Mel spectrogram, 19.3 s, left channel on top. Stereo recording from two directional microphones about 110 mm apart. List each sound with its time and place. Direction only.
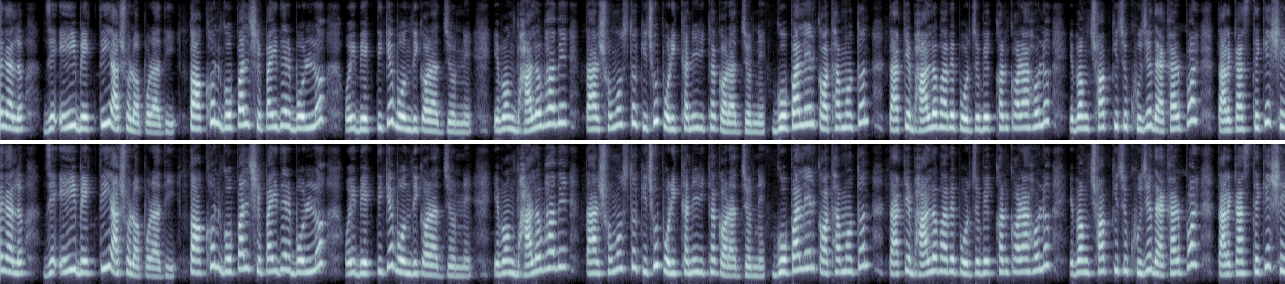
0.0 s speech: 35° left (ahead or behind)
2.8 s speech: 45° left (ahead or behind)
3.2 s speech: 35° left (ahead or behind)
11.6 s speech: 45° left (ahead or behind)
